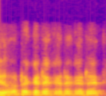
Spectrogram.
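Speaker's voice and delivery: nagging wife noise. Retold or imitated. Wife nags the husband again, mock scolding babble. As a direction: rattle off the wife's nagging as noise. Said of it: "Ngomel lagi".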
